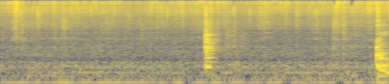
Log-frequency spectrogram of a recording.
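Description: Onions, green peas, carrot, sweet corn, tomato and ginger sizzle steadily in a pan, with a couple of sharper scraping stirs breaking through the constant frying hiss.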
